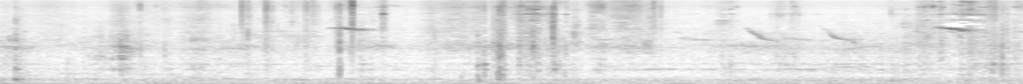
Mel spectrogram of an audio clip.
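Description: A few faint, short high bird chirps, two of them falling in pitch, among scattered light clicks over a steady low hum.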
